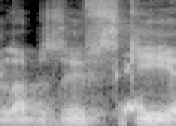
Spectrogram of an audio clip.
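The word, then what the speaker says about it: Labuszewski: Yeah, there was Nyhoff and Labashevsky, or Labazewski, as he's pronounced in America.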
